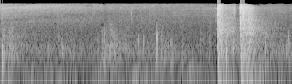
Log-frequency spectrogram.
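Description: New Year's Eve firecrackers: a few faint pops and clicks, then two sharp, loud bangs in quick succession near the end, with nobody speaking.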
